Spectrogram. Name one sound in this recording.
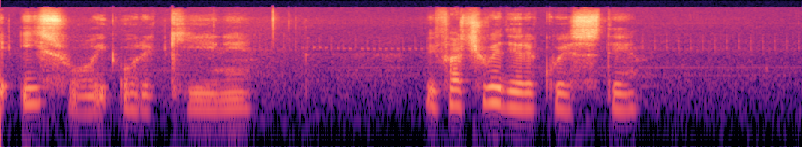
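A middle-aged woman speaks softly and closely.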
